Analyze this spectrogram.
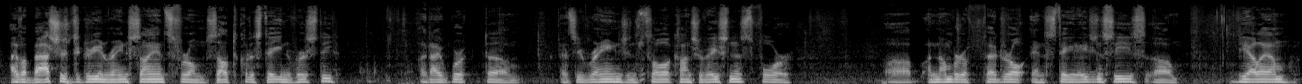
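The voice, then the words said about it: Voice of someone with a cold. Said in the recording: “Excuse me. I have a cold I'm kind of trying to get over.”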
